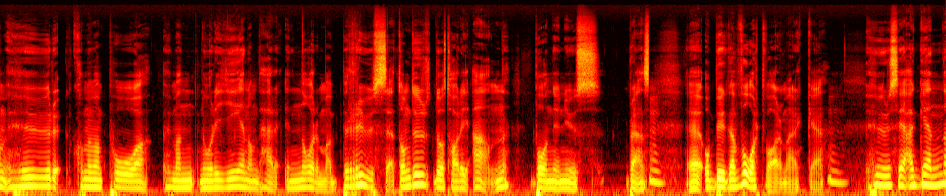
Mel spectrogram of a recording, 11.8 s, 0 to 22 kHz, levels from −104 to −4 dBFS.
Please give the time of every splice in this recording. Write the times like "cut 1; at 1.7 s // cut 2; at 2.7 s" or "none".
cut 1; at 2.5 s // cut 2; at 5.6 s // cut 3; at 6.5 s // cut 4; at 8.1 s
